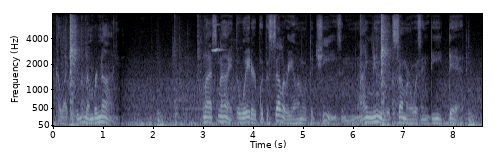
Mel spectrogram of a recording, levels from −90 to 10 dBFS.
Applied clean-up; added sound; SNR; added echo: none; Slam; 4 dB; none.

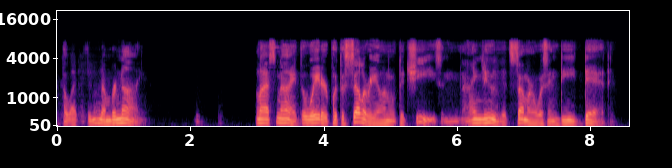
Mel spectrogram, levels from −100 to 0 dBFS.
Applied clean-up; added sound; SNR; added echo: neural mask model DeepFilterNet 3.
